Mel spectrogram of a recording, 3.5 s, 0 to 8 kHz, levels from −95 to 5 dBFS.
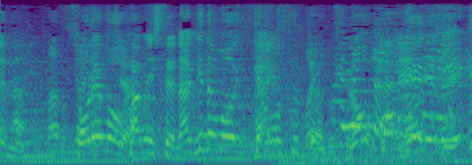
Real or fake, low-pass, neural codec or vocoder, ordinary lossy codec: real; 7.2 kHz; none; none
